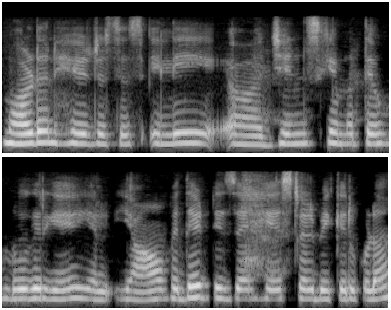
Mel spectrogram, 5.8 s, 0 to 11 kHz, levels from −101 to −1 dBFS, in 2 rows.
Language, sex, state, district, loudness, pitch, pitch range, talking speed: Kannada, female, Karnataka, Chamarajanagar, -25 LUFS, 215 Hz, 205-220 Hz, 155 wpm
